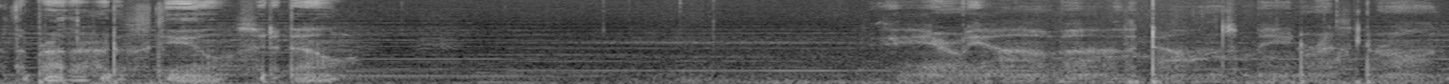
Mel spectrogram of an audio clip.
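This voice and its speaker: A man playing a folksy post-apocalyptic real estate agent in a whispered ASMR roleplay, with gentle, hesitant, reassuring sales patter. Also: close to an everyday voice. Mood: reassuring, informative. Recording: close whisper over soft music.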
